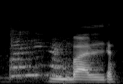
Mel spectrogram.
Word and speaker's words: bald: The pronunciation is bald. Bald. No. Bald. Bald. Bald. The A is with an Bald. O sound. Say, Ba. say ball. Ball. Sorry. Tall. Ball. Bald. Understand?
